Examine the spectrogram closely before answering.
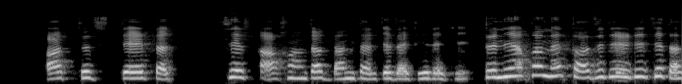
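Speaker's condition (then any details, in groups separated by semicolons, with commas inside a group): Muscular dystrophy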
